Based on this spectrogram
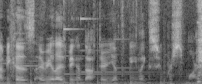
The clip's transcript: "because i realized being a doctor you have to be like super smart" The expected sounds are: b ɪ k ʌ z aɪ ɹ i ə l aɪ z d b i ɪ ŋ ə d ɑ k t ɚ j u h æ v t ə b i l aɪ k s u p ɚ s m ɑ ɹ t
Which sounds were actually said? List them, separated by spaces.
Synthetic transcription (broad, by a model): b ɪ k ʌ z aɪ ɹ i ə l aɪ z b i ɪ ŋ ə d ɑ k t ɚ j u h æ f t ə b i l aɪ k s u p ɚ s m ɑ ɹ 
